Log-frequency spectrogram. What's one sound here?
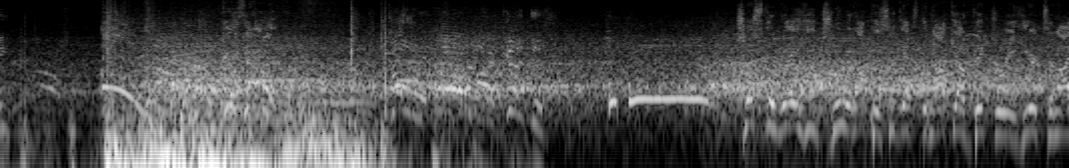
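A crowd roars and cheers.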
